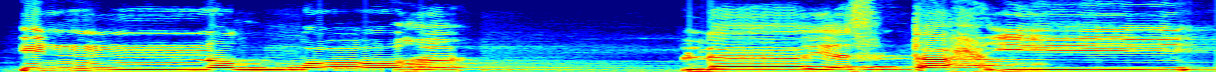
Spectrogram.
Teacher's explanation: لا کو کھینچ کر کے پڑھیں گے، اس لیے کہ یہاں پر الف مدہ کا قاعدہ ہے۔ اکثر غلطی یہ ہو جاتی ہے لوگوں سے کہ اس کو لا یستحیی پڑھتے ہیں، لا یستحیی نہیں پڑھتے، تو یہ غلط ہے۔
